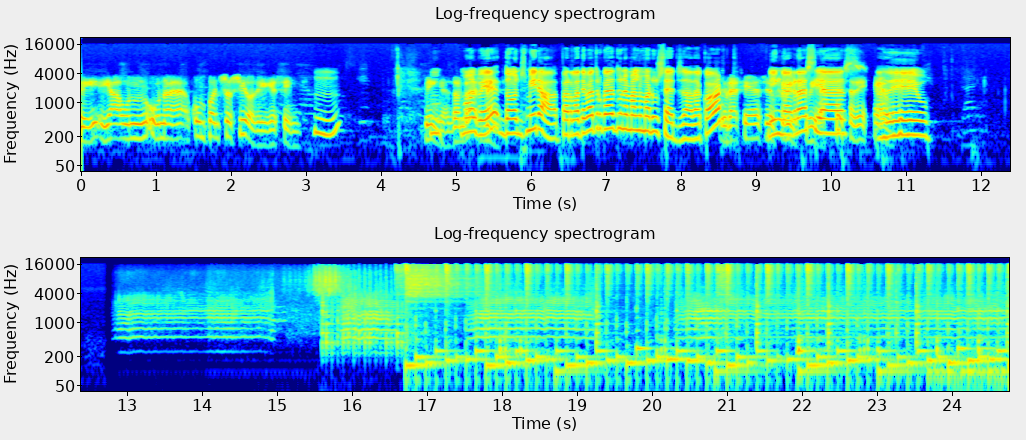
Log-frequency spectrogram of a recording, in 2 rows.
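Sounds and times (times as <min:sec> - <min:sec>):
speech: 0:00.0 - 0:03.6, 0:04.2 - 0:11.4
mosquito buzzing: 0:12.8 - 0:24.7
loud rhythmic music with a pounding beat: 0:15.6 - 0:24.7.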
